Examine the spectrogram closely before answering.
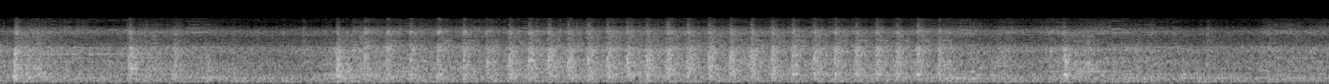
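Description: Hydraulic excavator's diesel engine running steadily, with a fast rhythmic clanking, about four to five strokes a second, that starts about two and a half seconds in and stops about seven seconds in, and a few single knocks.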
